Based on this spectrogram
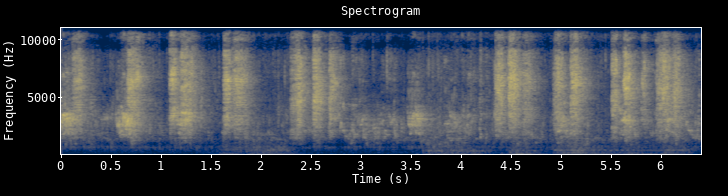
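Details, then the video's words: Pet budgerigars chatter in bursts of scratchy high squawks and chirps, roughly two calls each second, in an indoor play area, with soft low thumps between. "Sonidos de budgies para Budgies en casa"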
